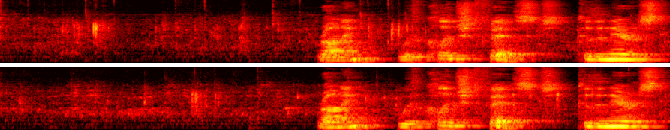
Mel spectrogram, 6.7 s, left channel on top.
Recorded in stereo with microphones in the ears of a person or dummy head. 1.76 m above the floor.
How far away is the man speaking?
About 1.2 m.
